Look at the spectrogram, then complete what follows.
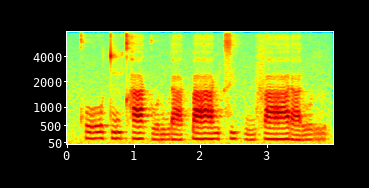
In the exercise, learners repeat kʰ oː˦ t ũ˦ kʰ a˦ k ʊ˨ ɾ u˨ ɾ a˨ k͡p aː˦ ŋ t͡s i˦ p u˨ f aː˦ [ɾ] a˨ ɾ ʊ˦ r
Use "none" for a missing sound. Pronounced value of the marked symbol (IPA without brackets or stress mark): ɾ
